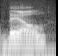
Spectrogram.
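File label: "Bill", English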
